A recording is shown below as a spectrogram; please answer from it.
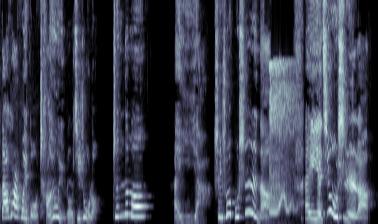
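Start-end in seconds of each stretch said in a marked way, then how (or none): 2.3-7.4 crosstalk straight man. Shown as a demonstration. Chatting with elders as straight man, hammed-up interest. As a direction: play the eager crosstalk sidekick egging on. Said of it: "你就，就捧".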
